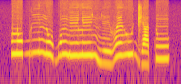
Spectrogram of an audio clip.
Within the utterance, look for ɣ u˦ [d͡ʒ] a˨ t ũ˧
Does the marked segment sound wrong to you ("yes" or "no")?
no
